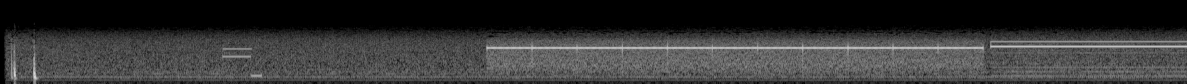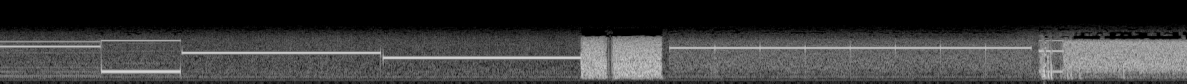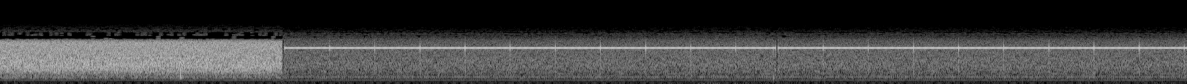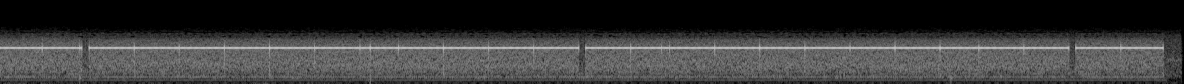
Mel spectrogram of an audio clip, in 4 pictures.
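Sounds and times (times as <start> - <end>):
modem: 0.0 - 47.4.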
